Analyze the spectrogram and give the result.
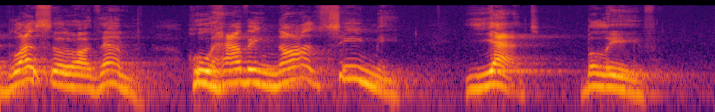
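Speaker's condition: ALS; talking a little bit funny

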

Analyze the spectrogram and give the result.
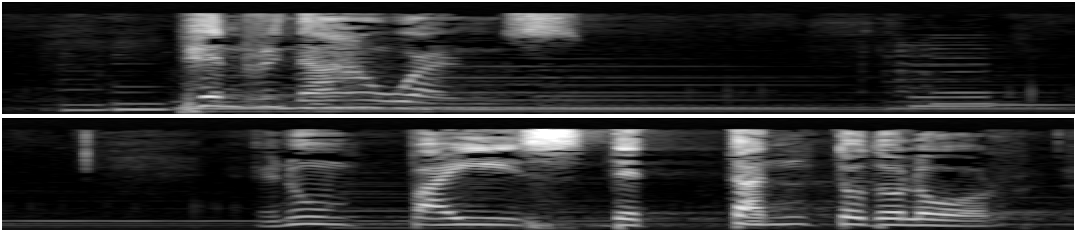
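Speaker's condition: No condition

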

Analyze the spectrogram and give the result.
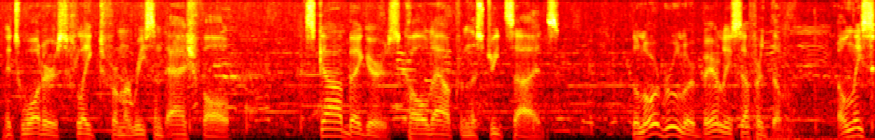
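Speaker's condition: No condition

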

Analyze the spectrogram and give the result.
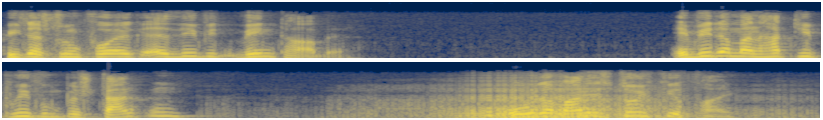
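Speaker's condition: No condition

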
